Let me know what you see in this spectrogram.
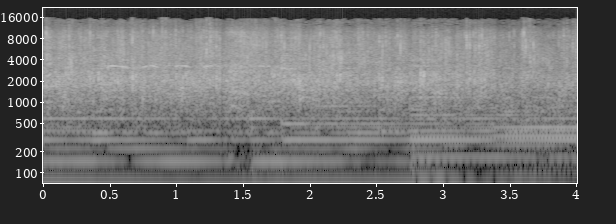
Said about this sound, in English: Please don't patty cake with me this morning. Give him the largest hand of applause you've given him this morning.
